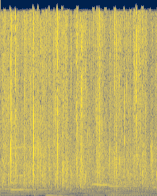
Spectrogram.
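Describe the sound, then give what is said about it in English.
A church audience claps for its leaders, a lively, even patter of many hands with a few sharper claps, over a low steady hum. “we want to thank God for amazing leaders we have in the church. Clap your hands for them.”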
